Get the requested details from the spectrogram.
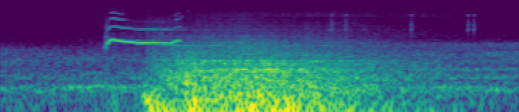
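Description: A deep whoosh swells and fades.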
